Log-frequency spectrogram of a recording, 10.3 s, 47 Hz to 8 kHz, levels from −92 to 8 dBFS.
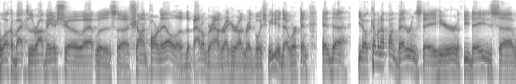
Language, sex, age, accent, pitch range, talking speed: English, male, 40-59, American, 100-155 Hz, 220 wpm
